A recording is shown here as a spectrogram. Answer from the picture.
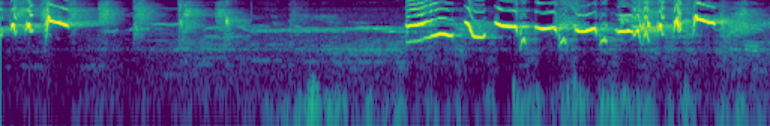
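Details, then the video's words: Oriental magpie-robin singing, for a caged home bird that sings little: an opening whistled flourish, a thin sustained note with low knocking sounds, then a lively run of looping, slurred whistles. "mengatasi Kacer rumahan susah bunyi lekas gacor"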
